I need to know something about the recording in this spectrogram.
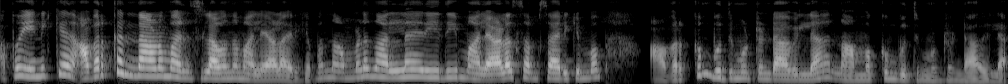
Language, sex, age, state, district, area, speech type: Malayalam, female, 18-30, Kerala, Kozhikode, urban, spontaneous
